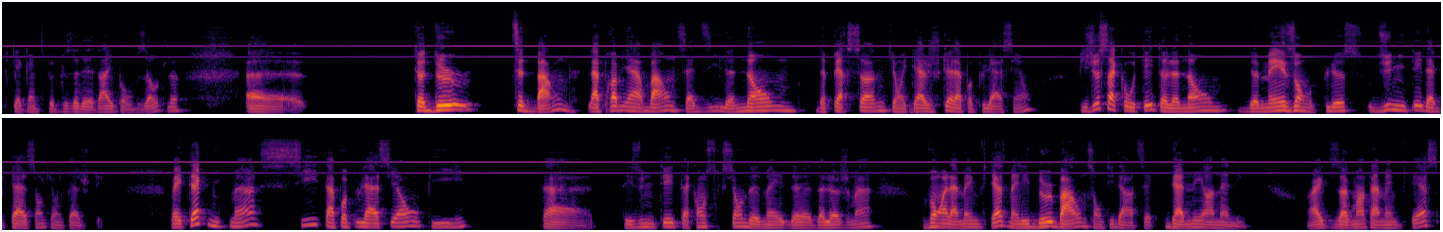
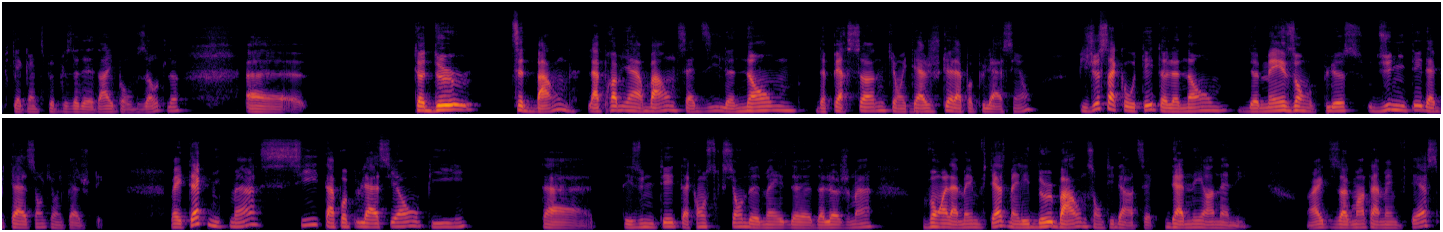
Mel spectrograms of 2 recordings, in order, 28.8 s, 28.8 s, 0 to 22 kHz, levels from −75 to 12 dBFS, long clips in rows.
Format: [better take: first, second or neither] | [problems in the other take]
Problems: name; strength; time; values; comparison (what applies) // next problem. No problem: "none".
second | high-pitched whine; noticeable; throughout; 4.5 kHz, 15 dB below the speech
